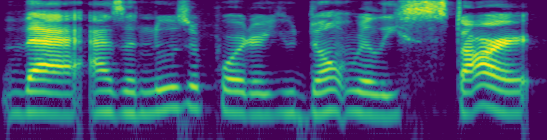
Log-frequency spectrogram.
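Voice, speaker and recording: A young woman, co-hosting a podcast in relaxed, casual chat. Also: on the low side, moderate pace, no echo. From New York. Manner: relaxed, conversational, trails off and restarts. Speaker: podcast co-host.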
